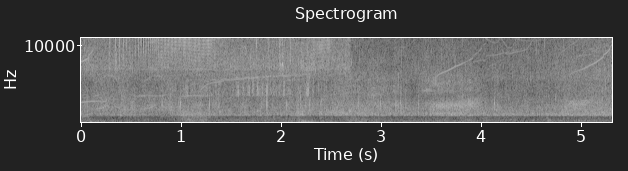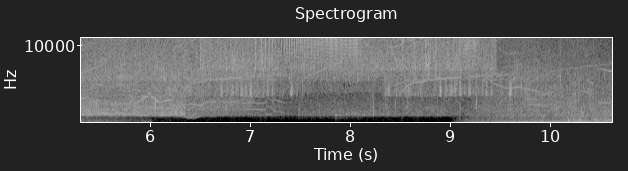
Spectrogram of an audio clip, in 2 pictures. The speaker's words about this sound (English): The orcas are trailing behind the boat now, so the marine scientists have launched their underwater microphones to try and capture their calls, and this is what they can hear. Orcas communicating with each other.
